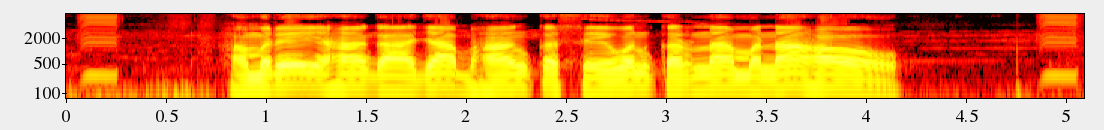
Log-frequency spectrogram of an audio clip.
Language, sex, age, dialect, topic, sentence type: Bhojpuri, male, 36-40, Western, agriculture, statement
